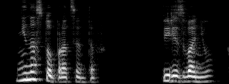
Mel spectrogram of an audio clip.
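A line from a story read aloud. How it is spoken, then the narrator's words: Hoarse croak. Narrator (Russian): хрипло каркнул Крюк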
